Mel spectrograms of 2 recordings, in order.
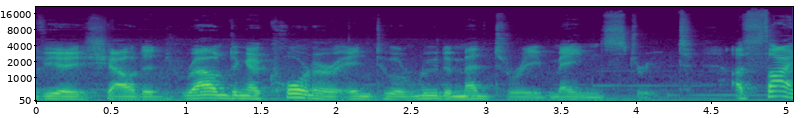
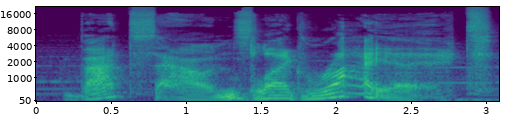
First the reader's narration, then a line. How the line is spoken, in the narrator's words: the monster croaked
